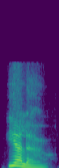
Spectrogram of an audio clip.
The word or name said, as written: YELL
